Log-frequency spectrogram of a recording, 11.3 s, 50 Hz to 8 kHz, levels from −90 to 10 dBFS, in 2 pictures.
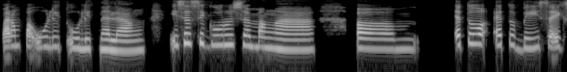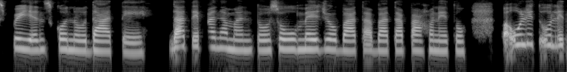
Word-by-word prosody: parang 315 0 +3
paulit-ulit 275 -4 -2
na 250 -2 +1
lang. 225 -1 +2 0.3
Isa 380 +3 +1
siguro 345 -2 0
sa 340 -1 0
mga, 250 -4 +2 0.4
um, 250 -1 0 0.4
eto 360 +2 +3
eto 340 +1 -1
base 270 +2 -5
sa - - +5
experience 250 -3 0
ko 250 0 +1
'no 225 -1 -1
dati. 215 -3 0 0.2
Dati 150 +1 +3
pa 285 - -3
naman 240 -4 -3
'to 230 0 -2
so 255 +1 +1
medyo 245 0 +1
bata-bata 225 0 0
pa 225 0 0
ako 225 - -8
nito 220 0 -3 0.4
paulit-ulit 260 - +2
250 Hz, 150 wpm, -23 LUFS, 230-285 Hz, 0.4 s, sa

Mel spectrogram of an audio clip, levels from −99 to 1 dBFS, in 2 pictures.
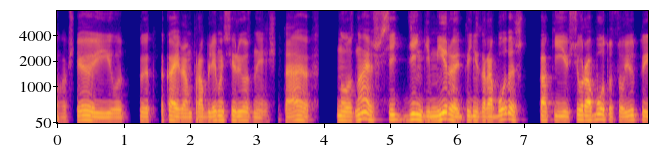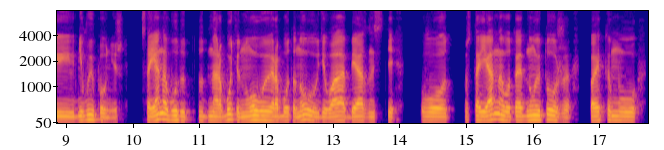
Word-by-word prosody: вообще. 110 +4 0
И 100 0 0
вот 95 0 -4 0.2
это 105 -2 -3
такая 110 -3 +3
прям 100 0 -1
проблема 110 +2 0
серьезная, 110 -5 -1
я 90 - -14
считаю. 110 -2 -1 0.4
Но 115 -2 +3
знаешь, 125 0 +2
все 130 +1 -1
деньги 120 -1 +2
мира 115 0 +5
ты 115 +1 -4
не 115 - +1
заработаешь, 115 +5 0 0.2
как 115 -1 +1
и 110 -1 0
всю 120 +4 0
работу 120 -1 +3
свою 110 +3 -1
ты 110 -3 -1
не 110 +2 -3
выполнишь. 110 -7 -4 0.2
Постоянно 130 +7 +2
будут 115 -2 -2
тут 110 -2 -8
на 110 -1 0
работе 110 +2 -1
новые 115 +2 +2
работы, 110 0 -2
новые 115 -1 0
дела, 105 +2 +1
обязанности. 105 -1 -3 0.3
Вот 110 -1 -1 0.2
постоянно 120 +4 +1
вот 110 0 -1
и - - +3
одно 120 +3 +2
и - - +1
то 125 -2 0
же. 100 -2 -8 0.3
Поэтому 110 -1 -2
110 Hz, 150 wpm, -21 LUFS, 105-120 Hz, 0.4 s, мира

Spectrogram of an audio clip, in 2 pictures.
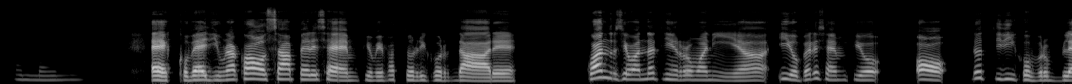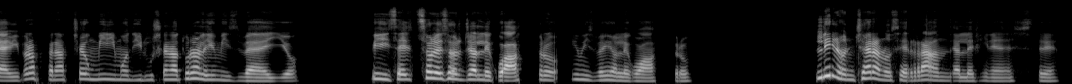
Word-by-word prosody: Oh 220 - -27
mamma. 205 0 -27 0.7
Ecco, 195 -1 +6
vedi 205 0 +3
una 220 +3 +1
cosa, 240 -1 +3
per 230 -1 -3
esempio, 190 -3 +1
mi 185 - -7
hai 185 - -5
fatto 215 -1 -7
ricordare, 175 -4 0 0.6
quando 285 0 +4
siamo 235 -1 -3
andati 240 +1 -4
in 220 - -5
Romania, 190 -3 -4
io 250 -5 -5
per 215 +5 -5
esempio, 205 -5 -5 0.3
ho 220 -3 +1 0.2
no 295 +2 -5
ti 255 -4 -13
dico 220 -4 -7
problemi, 180 -1 0
però 250 +5 0
appena 215 -4 -4
c'è 250 +3 -3
un 240 -1 -3
minimo 230 -2 -6
di 205 0 -11
luce 210 +2 -6
naturale, 245 +2 +2
io 220 - -3
mi 200 -2 -10
sveglio. 160 -2 -2 0.7
Quindi, 255 -3 0
se 235 +3 +2
il 230 - -1
sole 280 +2 +6
sorge 235 -4 +2
alle 215 -3 +5
4, 190 +2 +2
io 235 -1 -10
mi 220 -2 -7
sveglio 200 +1 -4
alle 175 -3 -3
4. 160 0 -5 1.3
Lì 370 +7 +8
non 240 -8 +3
c'erano 275 -6 +5
serrande 190 -1 0
alle 165 -1 -3
finestre. 160 0 -11
205 Hz, 150 wpm, -24 LUFS, 180-230 Hz, 1.3 s, Lì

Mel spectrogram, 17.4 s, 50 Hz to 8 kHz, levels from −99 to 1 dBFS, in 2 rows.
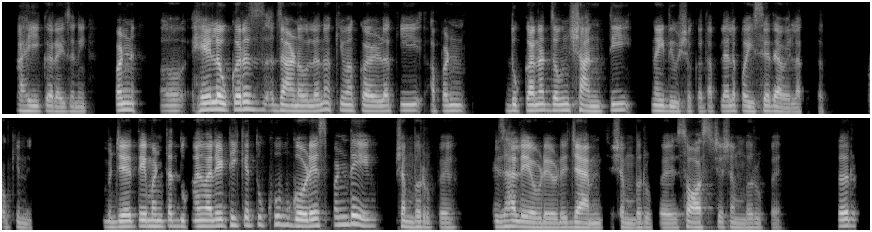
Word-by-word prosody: काहीही 140 -1 -2
करायचं 125 -2 -4
नाही. 120 -1 -8 0.3
पण 170 +1 +3 0.3
अ, - - -14 0.3
हे 170 - +4
लवकरच 185 +1 +6 0.2
जाणवलं 145 -2 +2
ना 185 - -2
किंवा 160 -2 -2
कळलं 140 -1 +1
की 155 - -3 0.2
आपण 145 +2 -3 0.5
दुकानात 155 +1 +3
जाऊन 160 0 0
शांती 140 0 0 0.3
नाही 145 -1 +1
देऊ 130 -2 -4
शकत. 125 0 -12
आपल्याला 135 +3 -5
पैसे 135 +1 -2
द्यावे 120 -5 -1
लागतात. 115 - -13 0.5
हो - - -9
की 135 - -10
नाही? 120 -2 -9 0.7
म्हणजे 145 +2 +5
ते 165 - +7
म्हणतात 160 0 0
दुकानवाले 160 +2 +4
ठीक 190 0 -2
आहे 190 - -2
तू 200 - -4
खूप 215 -1 -3
गोड 165 -1 +6
आहेस 175 0 +4
पण 205 0 -2
दे, 225 -1 +6 0.4
₹100. 135 -4 -4 0.5
झाले 150 -1 +4
एवढे-एवढे 125 -1 +1
जॅमचे 125 -2 +2
₹100 125 -1 -6
रुपये, 120 - -5
सॉसचे 130 +2 0
₹100 120 -2 -9 0.6
तर 170 +1 +2
140 Hz, 160 wpm, -24 LUFS, 130-160 Hz, 0.7 s, ते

